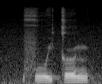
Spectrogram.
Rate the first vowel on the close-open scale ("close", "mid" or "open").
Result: close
